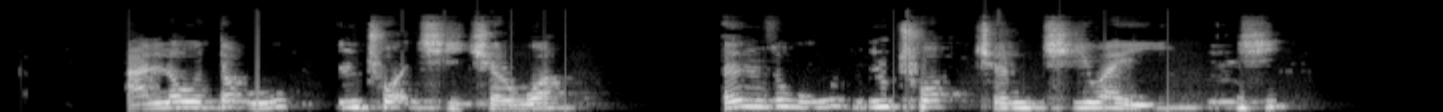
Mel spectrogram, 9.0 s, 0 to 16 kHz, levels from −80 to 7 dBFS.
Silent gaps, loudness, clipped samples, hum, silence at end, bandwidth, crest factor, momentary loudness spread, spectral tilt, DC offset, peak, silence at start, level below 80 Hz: 4.20-4.49 s; -13 LUFS; under 0.1%; none; 0.95 s; 9.4 kHz; 14 dB; 9 LU; -5 dB/octave; under 0.1%; 0 dBFS; 0.8 s; -50 dBFS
